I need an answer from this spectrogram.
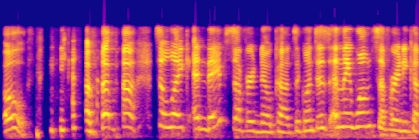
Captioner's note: laugh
